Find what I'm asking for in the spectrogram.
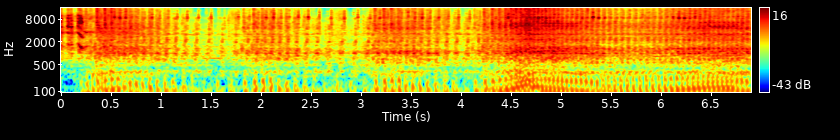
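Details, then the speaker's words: Royal Enfield Signals 350 single after about a year of use, idling: light tick on each beat, roughly four a second, keeping pace with the engine; owner says tappets, started after 8 months, service center said not tappets, possibly low oil circulation. "Can you guys hear the ticking noise? That is from the tappets."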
